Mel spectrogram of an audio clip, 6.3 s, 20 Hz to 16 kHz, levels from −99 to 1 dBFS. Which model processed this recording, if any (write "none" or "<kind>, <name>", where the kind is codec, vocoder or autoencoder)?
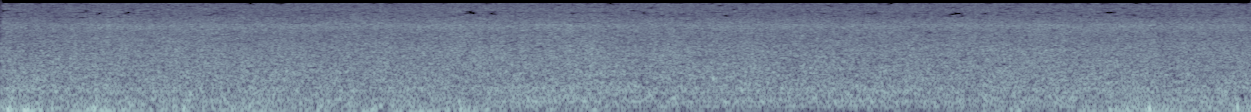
none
